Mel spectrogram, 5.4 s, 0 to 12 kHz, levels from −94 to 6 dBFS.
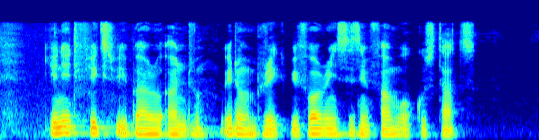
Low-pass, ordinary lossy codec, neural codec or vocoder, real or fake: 7.2 kHz; none; none; real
